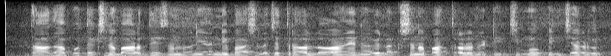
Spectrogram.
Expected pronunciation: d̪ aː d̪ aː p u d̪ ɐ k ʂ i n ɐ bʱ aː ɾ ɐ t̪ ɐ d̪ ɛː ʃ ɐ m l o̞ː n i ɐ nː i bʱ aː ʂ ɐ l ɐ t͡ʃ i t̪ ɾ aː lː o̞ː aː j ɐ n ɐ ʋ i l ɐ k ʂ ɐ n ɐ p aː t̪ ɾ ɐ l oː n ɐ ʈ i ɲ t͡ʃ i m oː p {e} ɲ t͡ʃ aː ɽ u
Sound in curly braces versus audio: incorrect: i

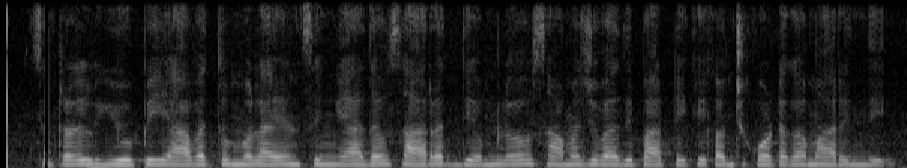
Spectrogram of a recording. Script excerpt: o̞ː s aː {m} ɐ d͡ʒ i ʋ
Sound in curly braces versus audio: correct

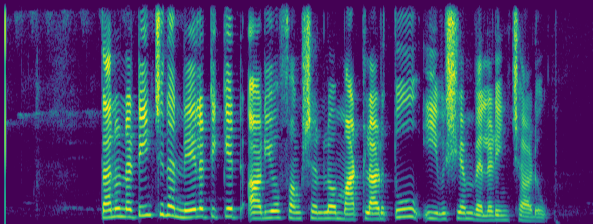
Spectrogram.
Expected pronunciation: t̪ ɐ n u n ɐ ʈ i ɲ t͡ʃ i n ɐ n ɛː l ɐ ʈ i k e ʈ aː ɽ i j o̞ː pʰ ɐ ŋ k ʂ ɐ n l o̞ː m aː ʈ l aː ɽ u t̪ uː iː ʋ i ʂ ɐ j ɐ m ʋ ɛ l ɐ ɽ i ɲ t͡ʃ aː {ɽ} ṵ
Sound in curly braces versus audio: correct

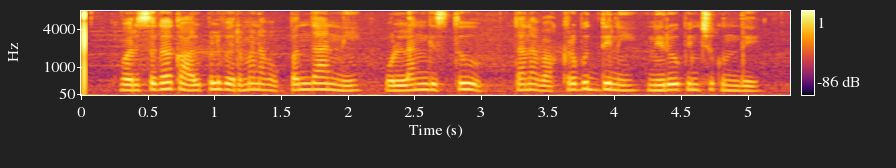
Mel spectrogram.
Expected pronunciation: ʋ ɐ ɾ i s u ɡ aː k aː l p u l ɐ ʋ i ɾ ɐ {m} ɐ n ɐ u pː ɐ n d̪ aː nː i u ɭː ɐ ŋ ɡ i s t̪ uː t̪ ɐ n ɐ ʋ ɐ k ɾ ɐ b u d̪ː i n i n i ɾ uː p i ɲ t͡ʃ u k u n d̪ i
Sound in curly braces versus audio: correct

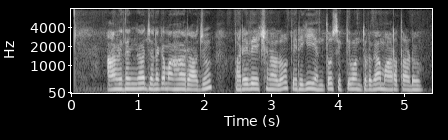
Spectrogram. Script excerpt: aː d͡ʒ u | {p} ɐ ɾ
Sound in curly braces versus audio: correct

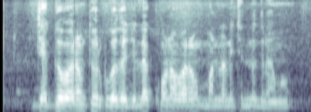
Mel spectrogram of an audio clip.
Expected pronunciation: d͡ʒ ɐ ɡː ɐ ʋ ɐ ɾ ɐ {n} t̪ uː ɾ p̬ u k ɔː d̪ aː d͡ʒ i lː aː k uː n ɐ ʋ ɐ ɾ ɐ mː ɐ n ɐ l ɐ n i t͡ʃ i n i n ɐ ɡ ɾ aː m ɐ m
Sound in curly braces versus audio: incorrect: m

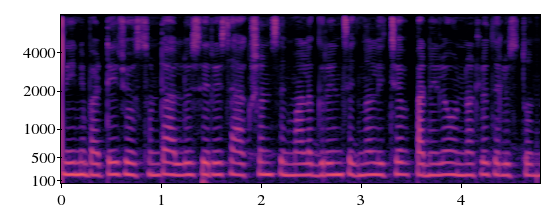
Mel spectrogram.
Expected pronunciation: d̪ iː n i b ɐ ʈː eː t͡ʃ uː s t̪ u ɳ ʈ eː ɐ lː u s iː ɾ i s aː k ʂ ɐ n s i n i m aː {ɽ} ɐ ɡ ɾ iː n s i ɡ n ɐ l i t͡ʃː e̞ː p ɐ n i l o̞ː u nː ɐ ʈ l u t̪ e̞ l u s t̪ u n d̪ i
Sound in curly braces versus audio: incorrect: l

